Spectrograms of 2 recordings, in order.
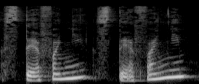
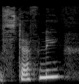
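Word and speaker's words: Стефани: Stephanie, again, we see the PH combination here, which will be translated using the F consonant. And this name in Russian will be spelled like this, Stephanie.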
